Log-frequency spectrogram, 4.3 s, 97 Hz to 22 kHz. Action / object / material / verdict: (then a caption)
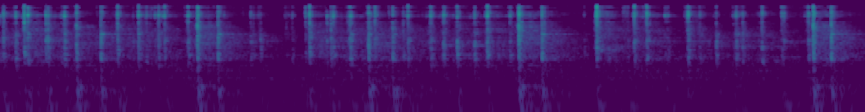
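tap / mechanical keyboard with plastic keycaps / plastic / none. Fingertips of both hands type continuously on the plastic keycaps of a Keycool K84 75% mechanical keyboard. A steady stream of quick, clacky keystrokes sounds, each a short, bright click over a light low thock that dies away almost at once.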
